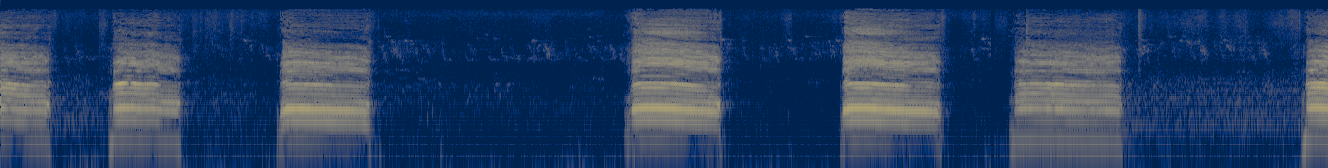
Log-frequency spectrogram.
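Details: Young sheep bleating repeatedly, seven harsh, wavering calls of one to two seconds each at irregular intervals, with quiet gaps between and no other clear sounds.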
